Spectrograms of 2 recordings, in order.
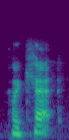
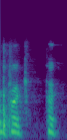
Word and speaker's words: Paquette: So all right, Paquette. Paquette. Tell me, Paquette. You said it right the first time. Okay, I screwed it up. All right, yeah. Well, QU often goes Paquette, like quack quack, but no.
